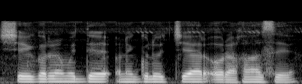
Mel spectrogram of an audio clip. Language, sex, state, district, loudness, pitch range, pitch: Bengali, male, Assam, Hailakandi, -15 LUFS, 115-125 Hz, 125 Hz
